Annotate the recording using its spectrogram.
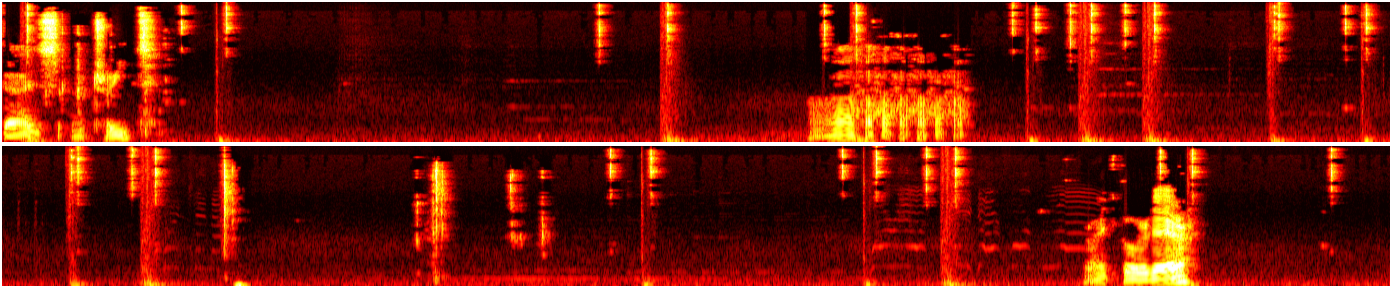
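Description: Short game interface clicks sound at irregular intervals.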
